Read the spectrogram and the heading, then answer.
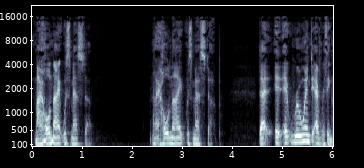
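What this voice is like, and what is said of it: Frustrated, upset tone. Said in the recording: “hear the frustration in my voice”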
